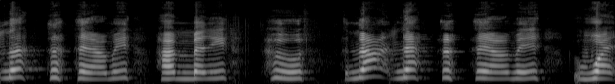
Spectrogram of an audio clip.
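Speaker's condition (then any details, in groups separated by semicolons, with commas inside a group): Cerebral palsy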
